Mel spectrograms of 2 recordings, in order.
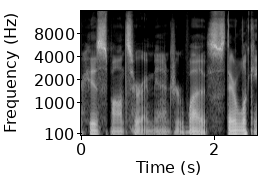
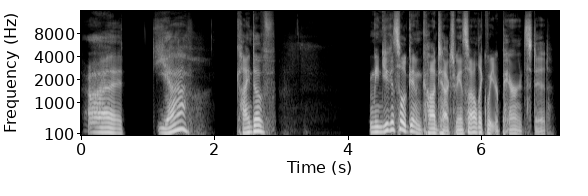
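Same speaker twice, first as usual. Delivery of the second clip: higher, louder, hesitant admission that turns into hurried justifying; somewhat guilty; 6 semitones higher, 5 dB louder than usual. Acted. Manager admitting to his fighter he sold him, guiltily. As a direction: own up awkwardly, then rush to soften it. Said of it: "somewhat guiltily".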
